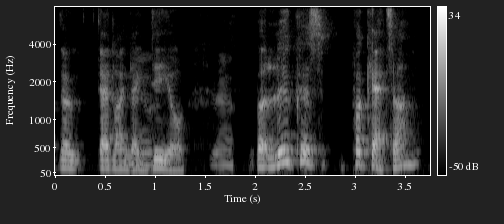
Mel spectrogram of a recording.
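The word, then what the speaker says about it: Paquetá: deadline deal but lucas paqueta or piccatar i think is actually the um the correct pronunciation but i'm sure it's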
